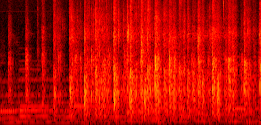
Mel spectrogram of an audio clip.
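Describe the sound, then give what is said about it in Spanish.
A sustained harmonic musical chord rings briefly, then a crowd breaks into steady, dense clapping meant for God, continuing loud and uneven to the end, with no one speaking. “Ese aplauso como que no le está saliendo, si es para Dios.”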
